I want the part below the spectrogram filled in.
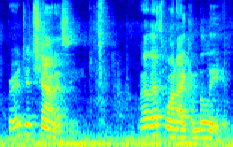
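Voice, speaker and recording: A man's voice: fairly high pitch, animated, normal speed, close to an everyday voice. A man playing a cynical private detective in a noir radio play, terse, wry and slangy. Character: hard-boiled, cynical male private detective. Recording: roomy echo, clear background noise.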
